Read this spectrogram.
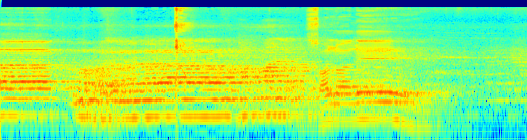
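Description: A woman speaks loudly and warmly close by.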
